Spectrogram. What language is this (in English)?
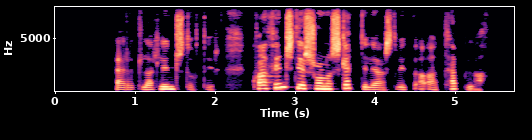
Icelandic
